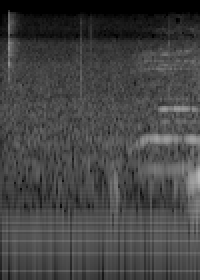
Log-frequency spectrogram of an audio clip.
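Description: A long, drawn-out animal cry that starts about one and a half seconds in and holds a nearly steady pitch.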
